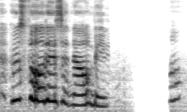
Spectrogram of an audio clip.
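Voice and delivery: sobbing, shouted accusation; crying outburst. Acted. Grieving boy demands of Naomi whose fault it is, crying shout. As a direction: hurl the question at her through tears.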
